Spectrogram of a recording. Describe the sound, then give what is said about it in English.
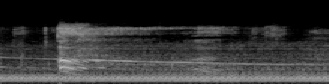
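An ambulance siren wails in a tense chase. A single tone glides slowly downward in pitch over a steady low engine drone, and a brief burst of noise sounds near the start. “tell the driver to stop this ambulance.”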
